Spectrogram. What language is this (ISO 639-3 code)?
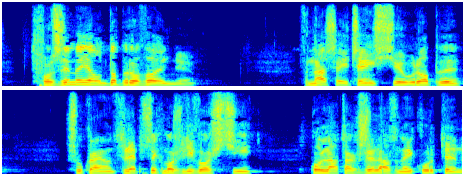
pol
